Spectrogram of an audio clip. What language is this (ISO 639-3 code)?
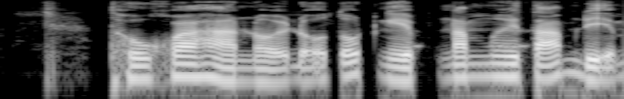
vie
